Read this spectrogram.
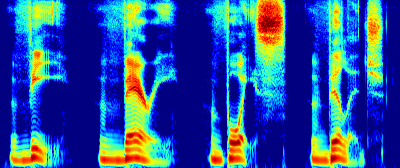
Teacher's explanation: For the V sound, your top front teeth rest very gently on your bottom lip, just a light touch. Then you let air and voice vibrate through. You can feel the vibration on your lip and your teeth.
